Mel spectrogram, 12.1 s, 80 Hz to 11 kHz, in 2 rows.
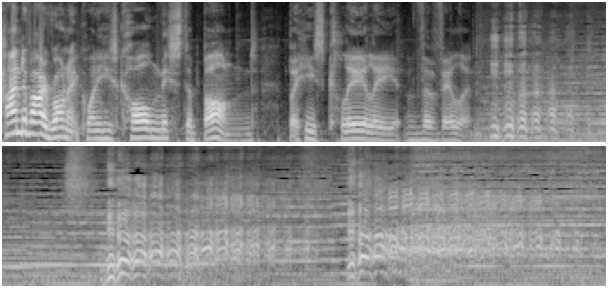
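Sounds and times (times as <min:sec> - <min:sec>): background music: 0:00.0 - 0:12.0
group of men laughing evilly: 0:04.8 - 0:06.0, 0:06.8 - 0:12.0.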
